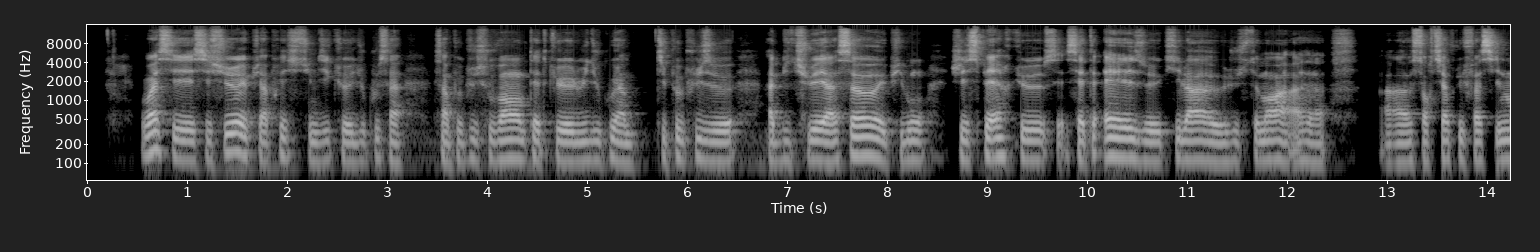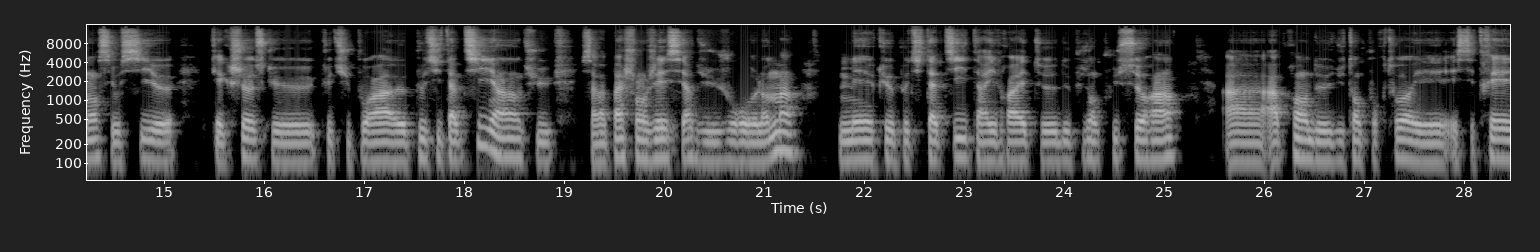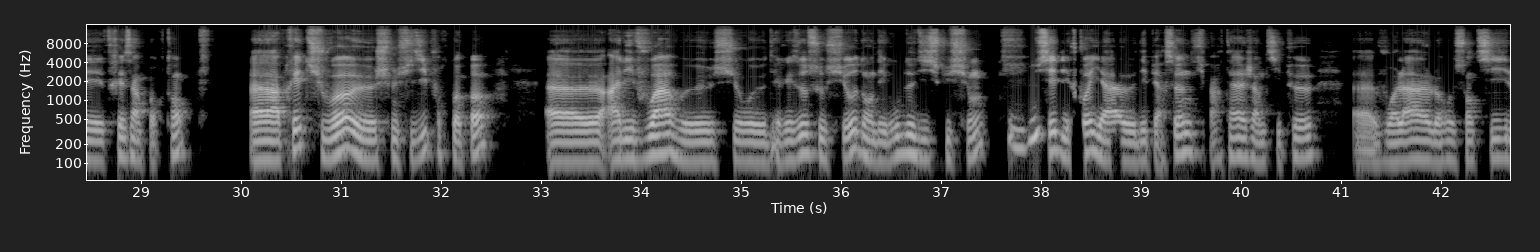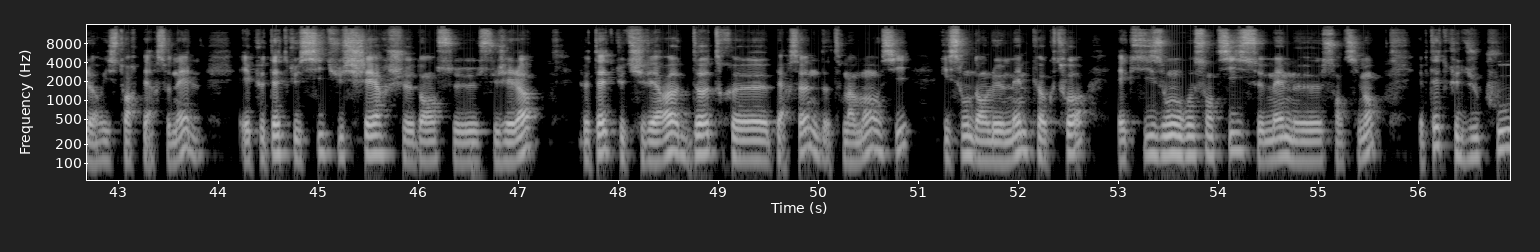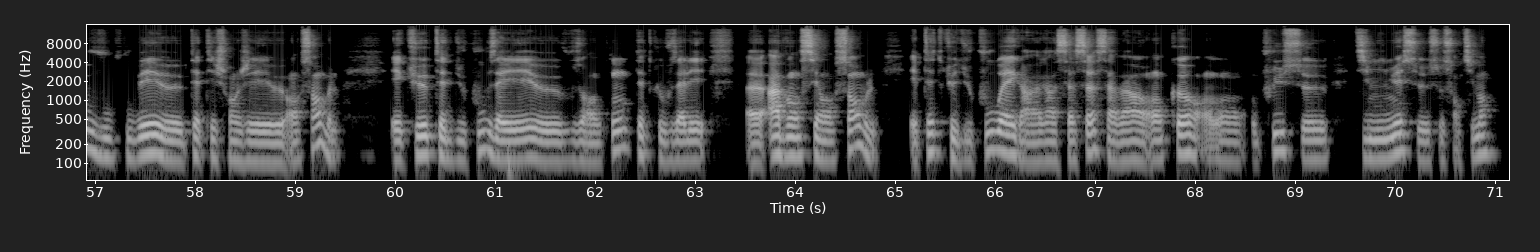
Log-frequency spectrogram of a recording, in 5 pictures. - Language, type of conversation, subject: French, advice, Pourquoi est-ce que je me sens coupable quand je prends du temps pour moi ?
- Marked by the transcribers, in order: none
